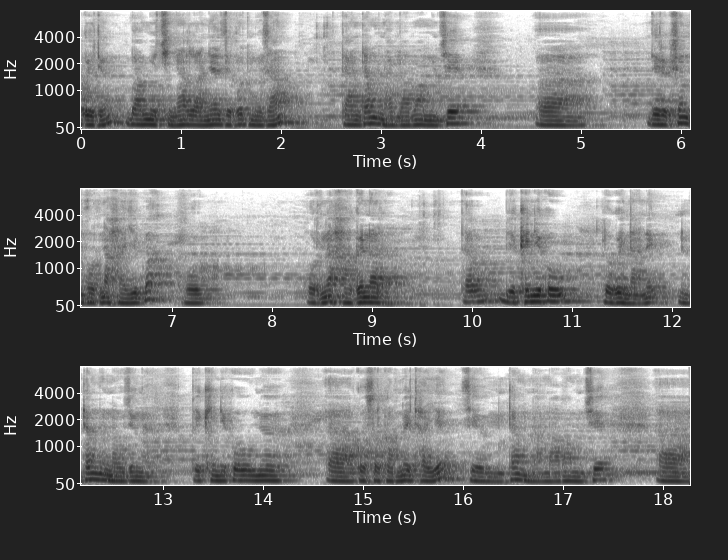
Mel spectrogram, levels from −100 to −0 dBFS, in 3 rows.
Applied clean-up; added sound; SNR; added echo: none; Piano; 19 dB; none.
